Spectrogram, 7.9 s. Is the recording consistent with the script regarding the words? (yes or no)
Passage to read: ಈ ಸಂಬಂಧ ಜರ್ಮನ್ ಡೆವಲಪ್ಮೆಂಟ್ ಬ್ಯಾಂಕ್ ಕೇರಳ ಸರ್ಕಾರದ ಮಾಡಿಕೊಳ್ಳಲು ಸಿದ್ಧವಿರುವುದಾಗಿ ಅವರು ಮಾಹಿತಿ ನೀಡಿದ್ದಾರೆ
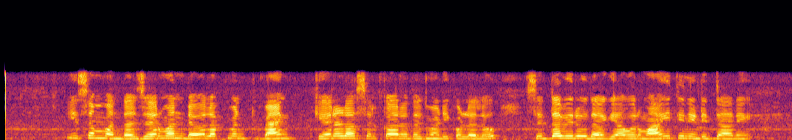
yes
